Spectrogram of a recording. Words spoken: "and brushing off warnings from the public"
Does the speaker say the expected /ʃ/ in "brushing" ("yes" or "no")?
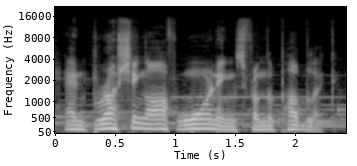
yes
